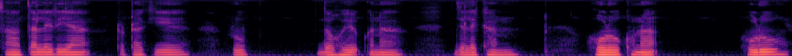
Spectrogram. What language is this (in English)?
Santali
